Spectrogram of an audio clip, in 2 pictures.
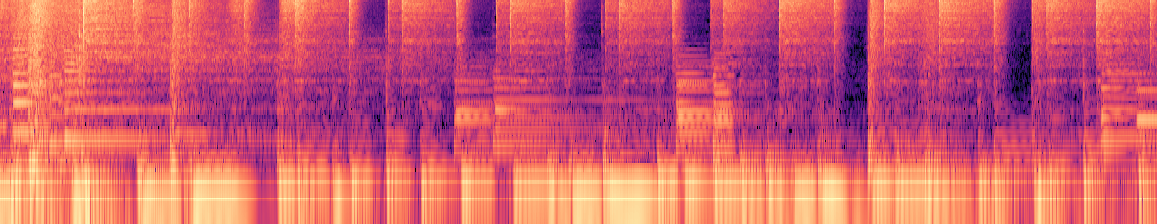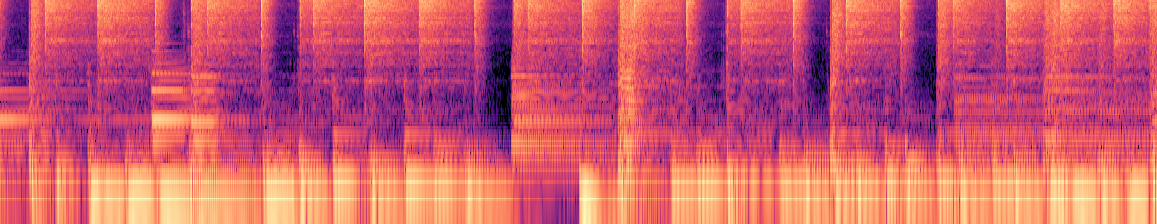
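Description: Instrumental background music with a drum-kit beat, a heavy bass line and short melody notes, pausing briefly near the end.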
